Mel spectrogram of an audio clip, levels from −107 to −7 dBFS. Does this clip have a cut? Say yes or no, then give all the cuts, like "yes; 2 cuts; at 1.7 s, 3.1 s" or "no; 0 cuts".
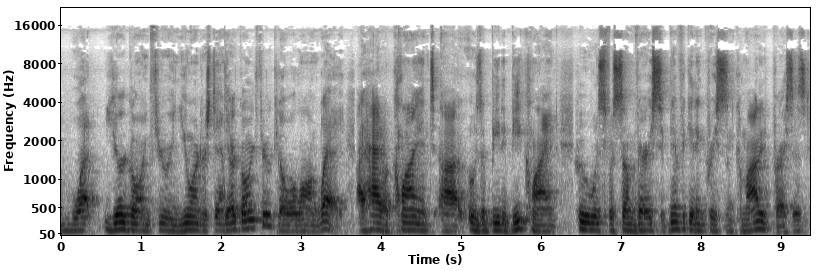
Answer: yes; 5 cuts; at 2.0 s, 2.7 s, 3.6 s, 6.4 s, 6.8 s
